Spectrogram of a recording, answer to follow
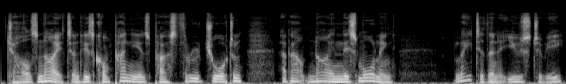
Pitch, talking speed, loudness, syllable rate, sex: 120 Hz, 190 wpm, -16 LUFS, 5.7 syllables/s, male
